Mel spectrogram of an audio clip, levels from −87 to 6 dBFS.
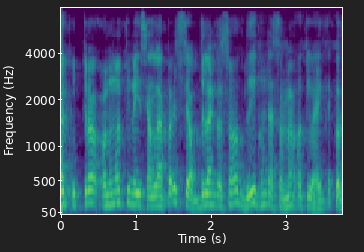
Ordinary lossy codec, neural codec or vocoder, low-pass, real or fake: none; codec, 44.1 kHz, 3.4 kbps, Pupu-Codec; 7.2 kHz; fake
